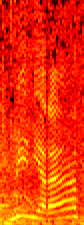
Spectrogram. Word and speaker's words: Minhyriath: Pertenece a una banda suiza llamada Miniaraz. Se escribe M-I-N-H-Y-R-I-A-T-H.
